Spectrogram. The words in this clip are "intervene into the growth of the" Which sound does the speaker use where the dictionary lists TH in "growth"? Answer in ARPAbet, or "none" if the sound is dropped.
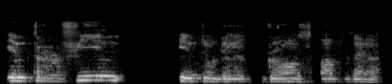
S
